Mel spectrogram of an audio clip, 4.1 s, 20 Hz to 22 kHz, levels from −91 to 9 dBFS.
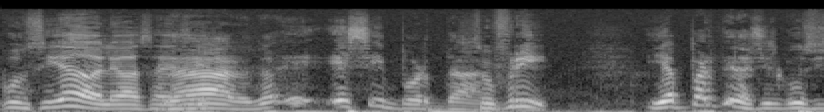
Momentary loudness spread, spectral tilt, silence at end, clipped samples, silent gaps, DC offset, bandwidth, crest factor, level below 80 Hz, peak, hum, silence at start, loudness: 9 LU; -4.5 dB/octave; 0 s; under 0.1%; none; under 0.1%; 16 kHz; 14 dB; -28 dBFS; -2 dBFS; none; 0 s; -17 LUFS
